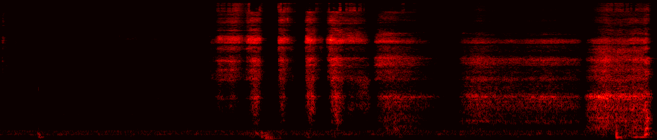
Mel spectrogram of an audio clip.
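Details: Father snoring in sleep: irregular, noisy snorting breaths in a quiet room.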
